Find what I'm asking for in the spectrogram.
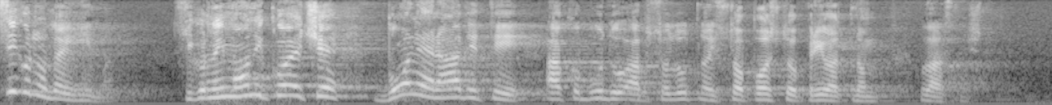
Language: Croatian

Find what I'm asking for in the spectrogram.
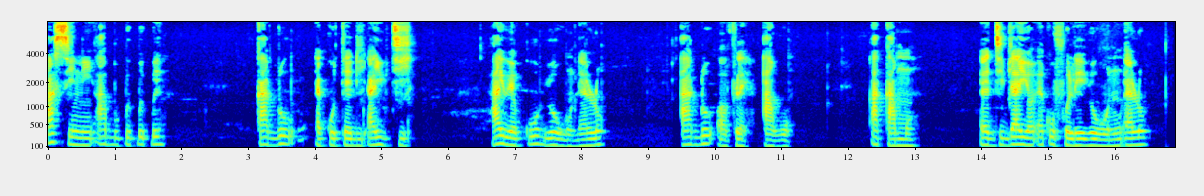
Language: Ikposo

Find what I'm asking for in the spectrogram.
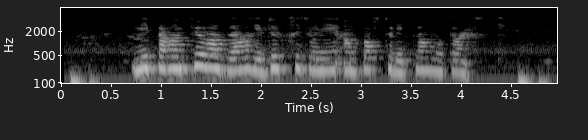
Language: French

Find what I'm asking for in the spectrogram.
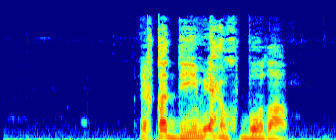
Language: Kabyle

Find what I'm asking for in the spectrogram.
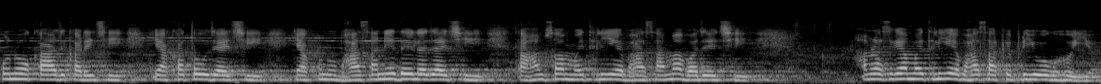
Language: Maithili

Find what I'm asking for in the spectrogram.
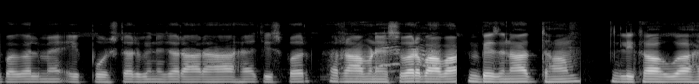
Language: Hindi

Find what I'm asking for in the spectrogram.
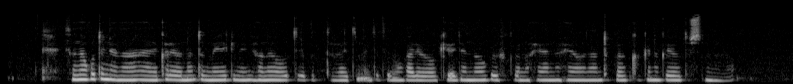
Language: Japanese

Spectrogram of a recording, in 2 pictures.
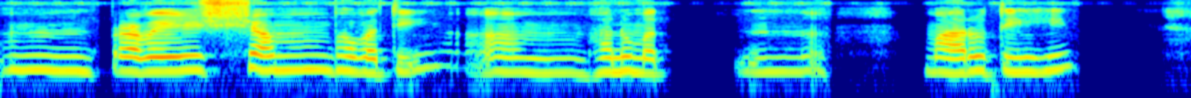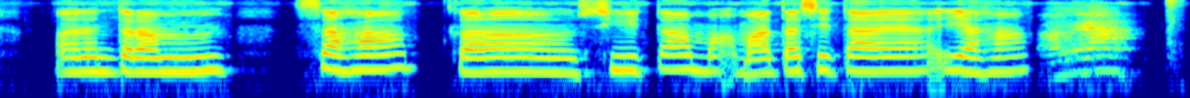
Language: Sanskrit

